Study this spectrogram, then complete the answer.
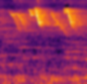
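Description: A Criollo canary sings in brief, rapid chirping trills, close and clear over a low steady background hum.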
